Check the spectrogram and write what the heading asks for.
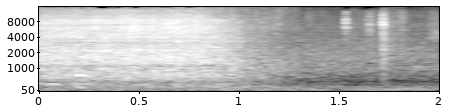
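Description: Ground fountain firework hissing as it sprays sparks, then dying out about a second in.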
